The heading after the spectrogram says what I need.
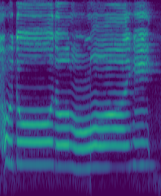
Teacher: اللہ کے لام سے پہلے دال پر پیش ہے تو اللہ کے لام کو پر پڑھیں گے. الف لام کے بعد حروف شمسی میں سے لام آ رہا ہے تو الف لام کو نہیں پڑھیں گے.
